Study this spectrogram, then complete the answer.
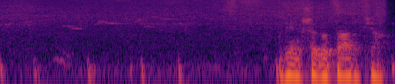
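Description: An aerosol can sprays with a hiss.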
